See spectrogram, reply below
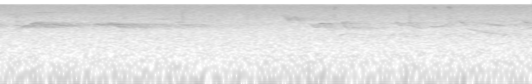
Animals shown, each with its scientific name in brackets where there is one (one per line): Scarlet Tanager (Piranga olivacea)
Red-eyed Vireo (Vireo olivaceus)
